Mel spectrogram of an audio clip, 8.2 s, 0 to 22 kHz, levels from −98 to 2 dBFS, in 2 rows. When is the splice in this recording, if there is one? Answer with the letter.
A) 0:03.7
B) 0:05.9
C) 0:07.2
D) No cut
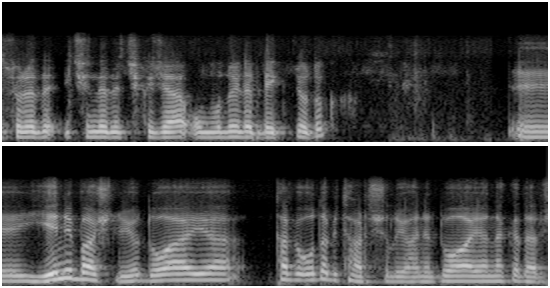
A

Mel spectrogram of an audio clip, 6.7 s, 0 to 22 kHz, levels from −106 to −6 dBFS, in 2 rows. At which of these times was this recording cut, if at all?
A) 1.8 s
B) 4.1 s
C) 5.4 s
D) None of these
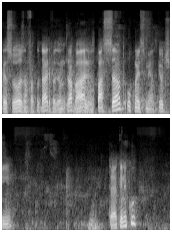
A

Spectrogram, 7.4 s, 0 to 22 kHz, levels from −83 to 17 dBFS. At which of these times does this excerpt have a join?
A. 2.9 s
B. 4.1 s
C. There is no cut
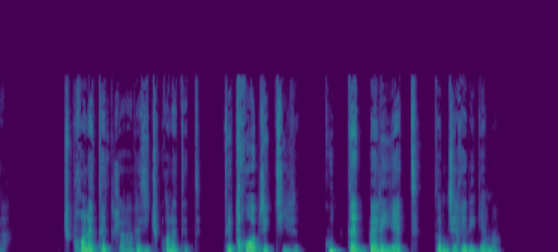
B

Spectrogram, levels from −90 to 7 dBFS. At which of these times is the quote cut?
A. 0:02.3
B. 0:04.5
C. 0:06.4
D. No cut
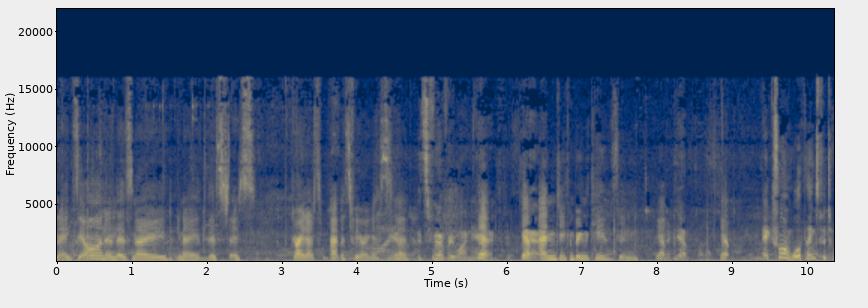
A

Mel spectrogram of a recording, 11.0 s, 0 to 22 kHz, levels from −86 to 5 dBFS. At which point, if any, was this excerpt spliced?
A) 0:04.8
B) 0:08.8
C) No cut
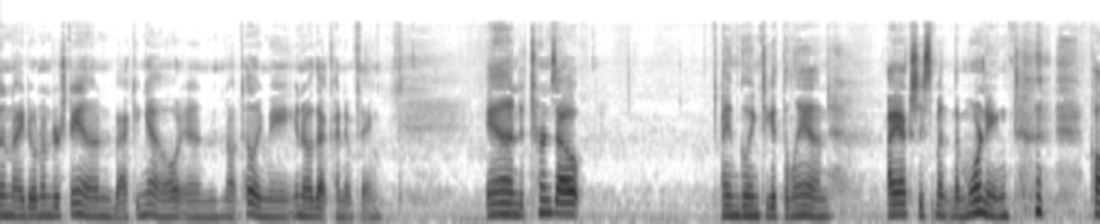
B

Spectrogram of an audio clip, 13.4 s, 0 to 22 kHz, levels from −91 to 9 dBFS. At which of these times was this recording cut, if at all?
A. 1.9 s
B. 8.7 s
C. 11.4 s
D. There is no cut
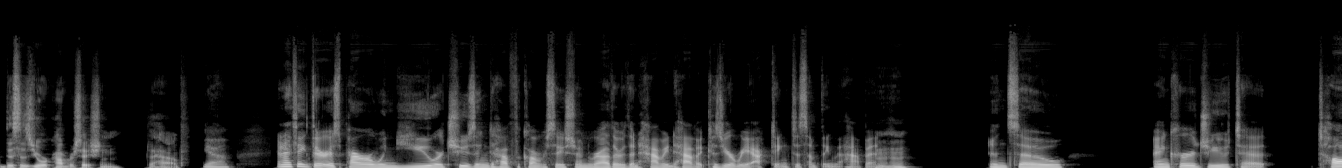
A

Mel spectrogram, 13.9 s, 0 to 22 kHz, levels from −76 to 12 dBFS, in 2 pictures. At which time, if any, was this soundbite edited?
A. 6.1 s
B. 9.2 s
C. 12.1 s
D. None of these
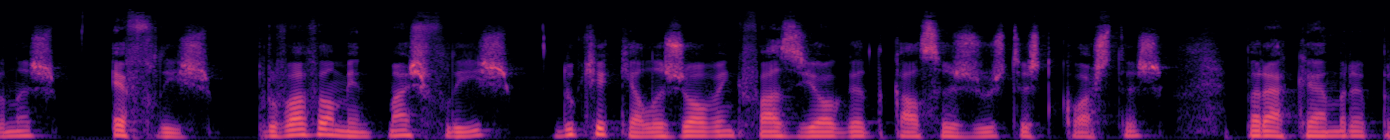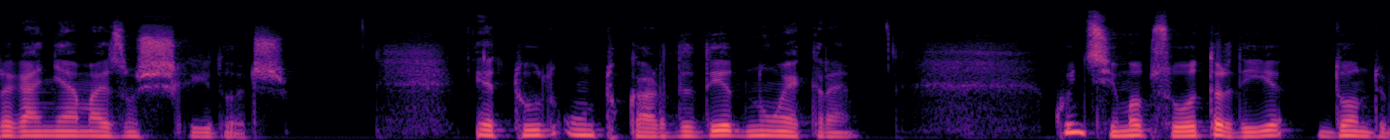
B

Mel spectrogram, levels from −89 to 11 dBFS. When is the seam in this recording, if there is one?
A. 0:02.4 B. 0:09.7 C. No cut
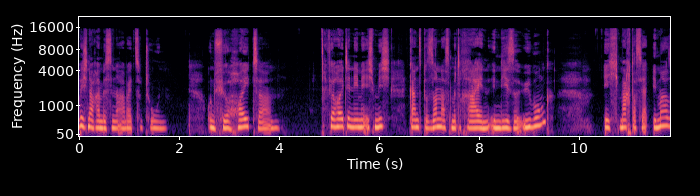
C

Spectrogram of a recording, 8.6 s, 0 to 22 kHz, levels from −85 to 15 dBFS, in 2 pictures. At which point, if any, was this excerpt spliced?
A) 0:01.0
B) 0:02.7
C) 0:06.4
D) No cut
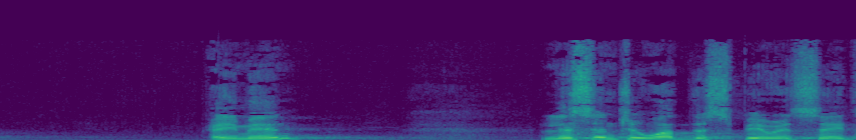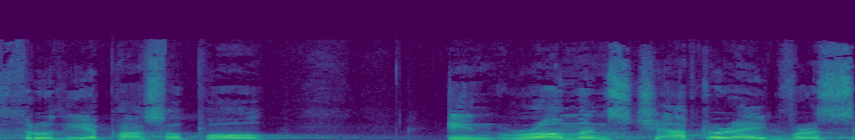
A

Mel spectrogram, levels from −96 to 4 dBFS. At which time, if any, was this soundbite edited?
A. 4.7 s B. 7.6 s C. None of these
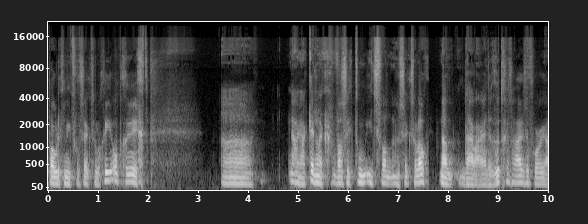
B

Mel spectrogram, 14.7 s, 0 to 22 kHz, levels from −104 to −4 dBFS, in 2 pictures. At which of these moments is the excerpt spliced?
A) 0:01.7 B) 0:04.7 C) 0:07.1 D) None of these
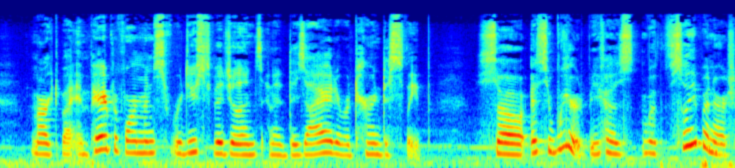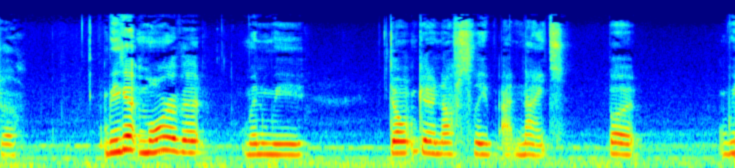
B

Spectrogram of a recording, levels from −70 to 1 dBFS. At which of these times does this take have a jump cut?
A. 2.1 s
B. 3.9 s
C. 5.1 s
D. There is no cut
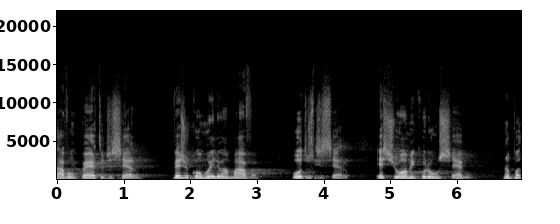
B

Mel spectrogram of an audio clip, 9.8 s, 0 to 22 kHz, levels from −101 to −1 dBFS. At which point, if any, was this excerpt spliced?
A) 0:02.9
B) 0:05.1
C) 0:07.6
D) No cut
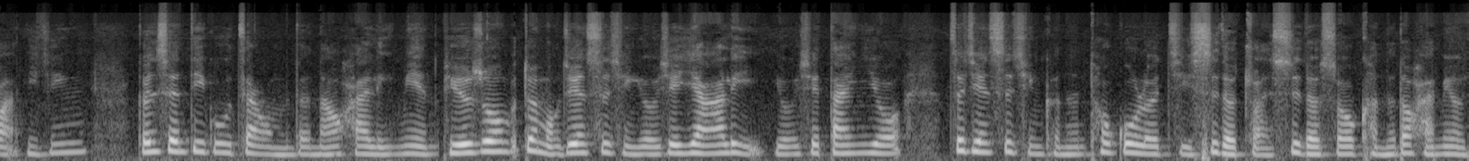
A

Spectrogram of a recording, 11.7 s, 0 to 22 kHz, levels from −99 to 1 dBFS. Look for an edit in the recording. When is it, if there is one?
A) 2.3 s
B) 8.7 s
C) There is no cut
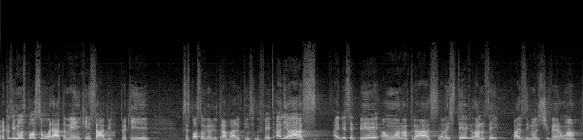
A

